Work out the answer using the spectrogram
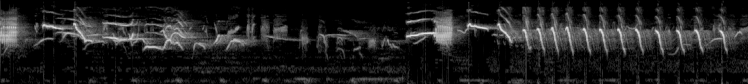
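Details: Xùy song of a female Oriental magpie-robin stimulating males: tangled whistles and chirps, a softer lull, then a steady train of about fourteen crisp, rapid downslurred notes.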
